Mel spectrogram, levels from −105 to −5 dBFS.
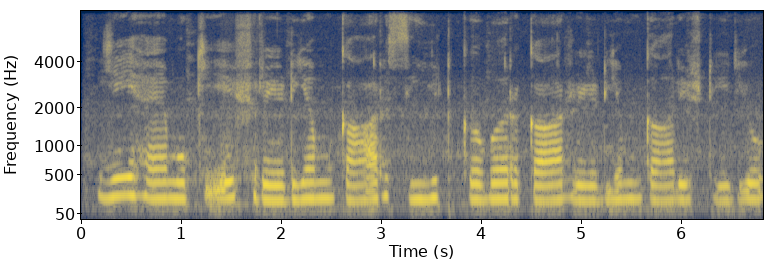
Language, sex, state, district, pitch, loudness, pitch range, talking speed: Hindi, female, Rajasthan, Bikaner, 190 Hz, -18 LUFS, 180-200 Hz, 105 wpm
